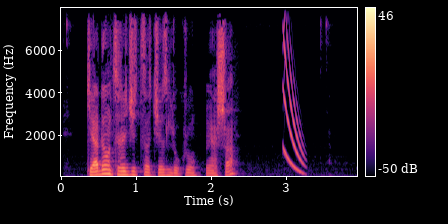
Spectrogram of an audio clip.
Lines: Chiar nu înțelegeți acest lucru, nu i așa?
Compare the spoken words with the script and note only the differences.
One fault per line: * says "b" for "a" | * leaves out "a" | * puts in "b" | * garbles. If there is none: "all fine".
* leaves out "nu"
